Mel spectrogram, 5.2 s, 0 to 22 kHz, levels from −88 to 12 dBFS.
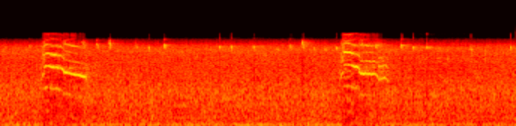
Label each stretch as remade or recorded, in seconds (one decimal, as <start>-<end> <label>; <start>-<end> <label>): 0.0-4.2 recorded; 4.2-4.7 remade; 4.7-5.2 recorded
